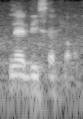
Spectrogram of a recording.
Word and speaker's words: Nedi Safa: So, without any further ado, I invite Miss Nedi Safa. Oh, thank you for pronouncing Hello.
